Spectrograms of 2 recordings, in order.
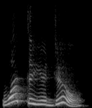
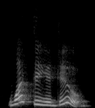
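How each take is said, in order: First: Slow demo. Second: Said in the usual way. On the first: Shown as a demonstration. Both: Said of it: "let's repeat".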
